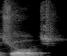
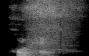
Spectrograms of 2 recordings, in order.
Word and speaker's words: Jorge: Although, did you catch Stephen Thompson pronouncing it George? I did. George Masvidal. Jorge. I'm going to fire him up. I'll piss me off. It's not even spelt George.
